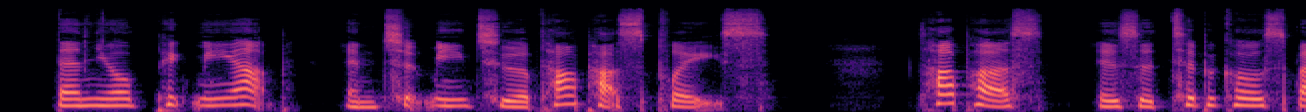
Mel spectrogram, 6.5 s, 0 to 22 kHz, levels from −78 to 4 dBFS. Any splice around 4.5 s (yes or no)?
no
